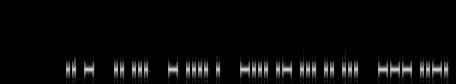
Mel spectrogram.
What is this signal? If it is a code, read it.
Morse code, heard as a keyed tone, about 40 wpm, 700 Hz. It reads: IT IS THE BASIS OF
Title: Sentences from Top 1000 Words - Review Part 5 - 40wpm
